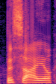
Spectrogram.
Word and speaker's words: Basallo: Baltimore Positive, I got a text message this morning that Basallo. – Basayo. – Okay, yeah, I want to say it right. Basayo.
